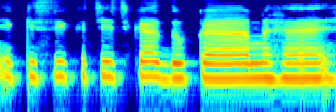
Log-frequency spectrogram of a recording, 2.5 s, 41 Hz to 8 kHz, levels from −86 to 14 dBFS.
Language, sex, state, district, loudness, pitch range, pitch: Hindi, female, Bihar, Muzaffarpur, -16 LUFS, 205-225 Hz, 210 Hz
